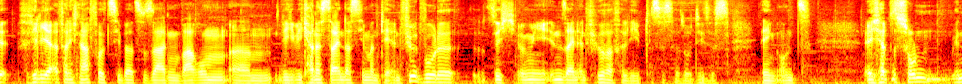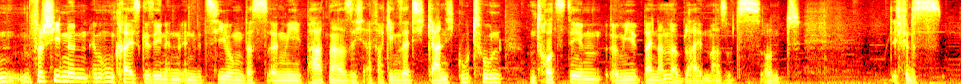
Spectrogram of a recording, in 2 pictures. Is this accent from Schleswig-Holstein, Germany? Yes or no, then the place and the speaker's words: no; Bad Salzuflen, North Rhine-Westphalia, Germany; ich komme aus Bad Salzuflen und habe jetzt wieder ein bisschen neue Musik dabei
